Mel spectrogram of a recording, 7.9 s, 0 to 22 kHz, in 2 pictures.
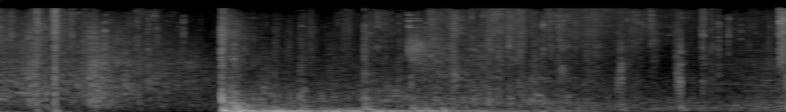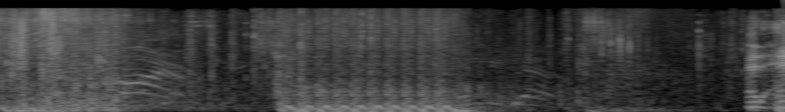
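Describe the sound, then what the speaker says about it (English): Shotgun fire from the S12 and other guns in Call of Duty: Advanced Warfare sounds as several bursts of rapid blasts in a multiplayer match, some close and loud, with gaps between them. "An S12 or shotgun"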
